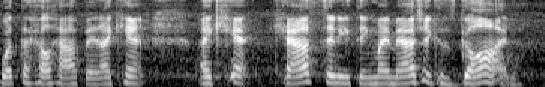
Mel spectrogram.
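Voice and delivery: panicked, panicking character voice. Voicing a panicking magic user in the city: panicking magic user. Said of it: "people are panicking".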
